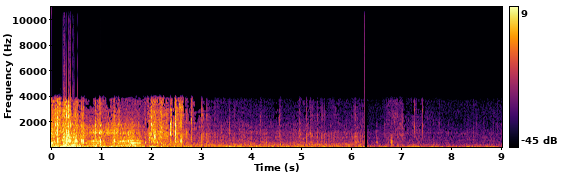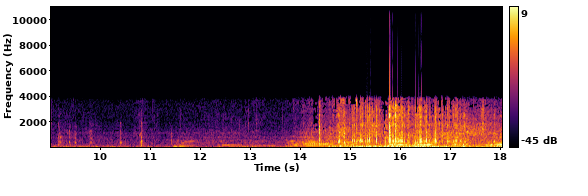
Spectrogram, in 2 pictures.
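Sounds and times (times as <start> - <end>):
car engine revving: 0.0 - 6.3, 11.4 - 18.0.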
